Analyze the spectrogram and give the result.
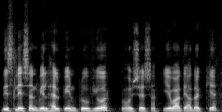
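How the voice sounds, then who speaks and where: A man teaching pronunciation, who addresses viewers as friends and reads English sentences slowly, word by word. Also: mid-range voice, steady tone, darkish tone, no room sound. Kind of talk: spoken pronunciation lesson.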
